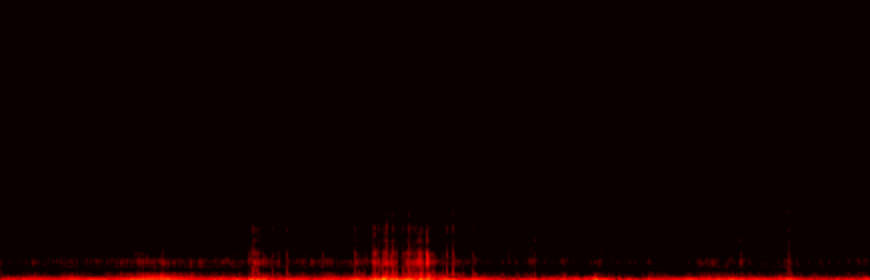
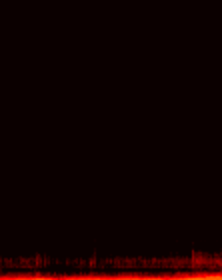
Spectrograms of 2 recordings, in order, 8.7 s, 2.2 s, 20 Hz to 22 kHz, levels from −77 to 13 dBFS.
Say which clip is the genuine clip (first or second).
second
